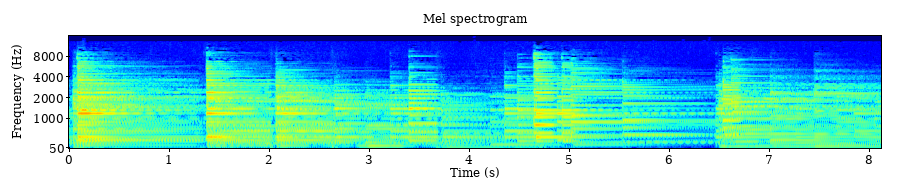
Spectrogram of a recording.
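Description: Slow solo piano music: chords struck every second or two and left to ring and fade.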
